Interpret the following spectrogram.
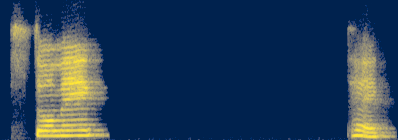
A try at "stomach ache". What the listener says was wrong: Stomach ache. Stomach ache. Dia tuh kayak ada spasi di sini loh. tulisannya nggak ada spasinya ya. Stomach ache.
